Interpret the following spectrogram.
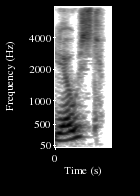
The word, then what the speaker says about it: Yoast: It's called Yoast, rhymes with toast, and it can scan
